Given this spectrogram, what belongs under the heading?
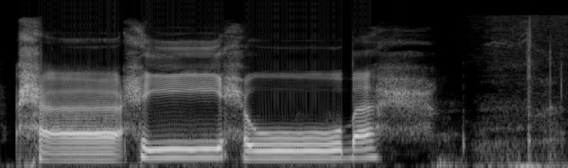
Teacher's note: kalau H kecil dia dilafalkan dari bagian tengah tenggorokan kita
